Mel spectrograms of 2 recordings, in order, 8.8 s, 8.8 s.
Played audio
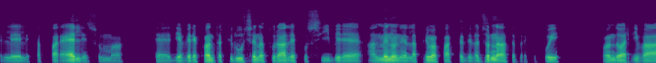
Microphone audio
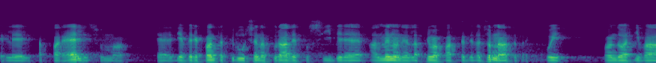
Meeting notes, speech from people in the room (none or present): none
